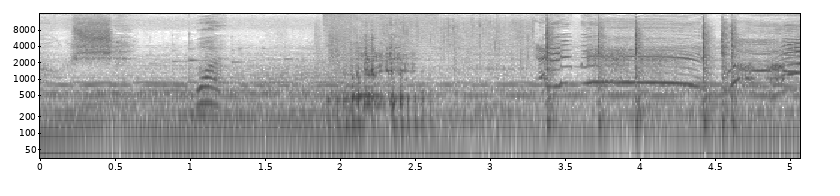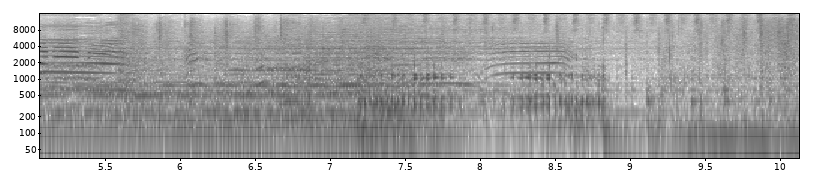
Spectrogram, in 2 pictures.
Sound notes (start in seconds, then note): 1.9 Growls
